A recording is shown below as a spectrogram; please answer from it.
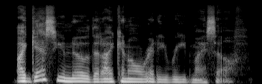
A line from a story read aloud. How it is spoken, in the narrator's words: I said in a sweet tone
